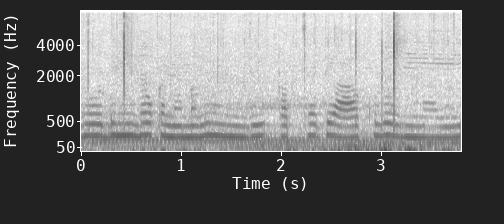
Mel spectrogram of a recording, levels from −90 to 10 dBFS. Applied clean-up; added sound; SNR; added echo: none; Fire / Rain; 0 dB; none.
